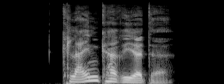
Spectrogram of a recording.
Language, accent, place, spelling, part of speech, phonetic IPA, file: German, Germany, Berlin, kleinkarierte, adjective, [ˈklaɪ̯nkaˌʁiːɐ̯tə], De-kleinkarierte.ogg
- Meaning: inflection of kleinkariert: 1. strong/mixed nominative/accusative feminine singular 2. strong nominative/accusative plural 3. weak nominative all-gender singular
